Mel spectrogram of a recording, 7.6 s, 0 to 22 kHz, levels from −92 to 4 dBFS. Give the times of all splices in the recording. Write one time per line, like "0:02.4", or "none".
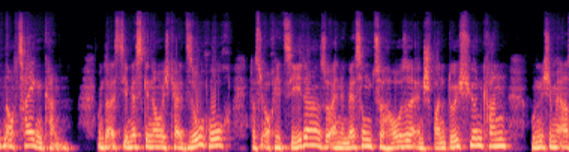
0:01.3
0:03.5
